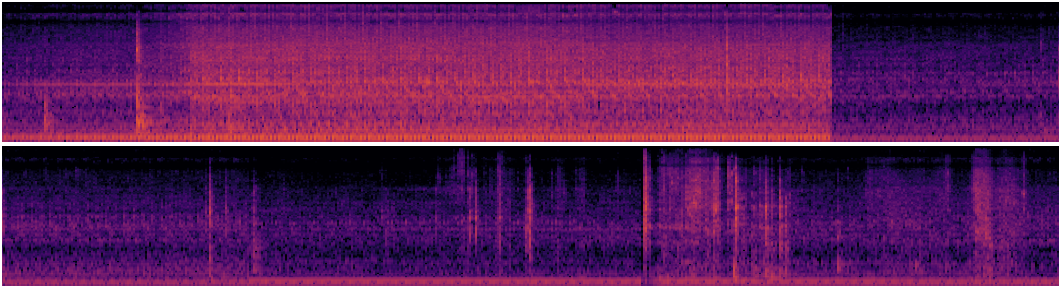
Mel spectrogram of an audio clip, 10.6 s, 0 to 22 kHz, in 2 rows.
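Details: Case 580CK backhoe with a 188D diesel, running after a thermostat replacement for never warming up and a coolant refill. A loud start-up roar gives way to a steady low diesel idle hum with light ticks, which is normal.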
